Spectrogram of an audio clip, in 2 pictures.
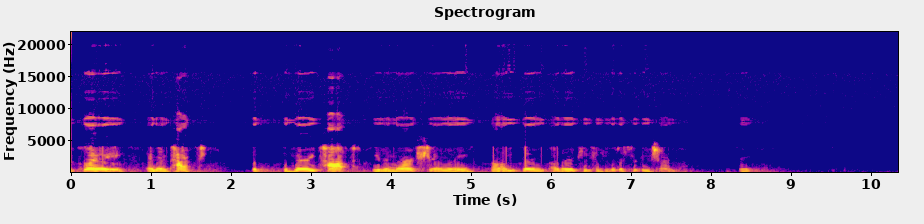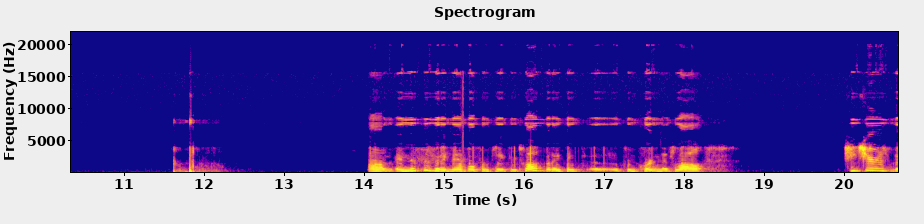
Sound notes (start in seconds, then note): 6.9 silence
